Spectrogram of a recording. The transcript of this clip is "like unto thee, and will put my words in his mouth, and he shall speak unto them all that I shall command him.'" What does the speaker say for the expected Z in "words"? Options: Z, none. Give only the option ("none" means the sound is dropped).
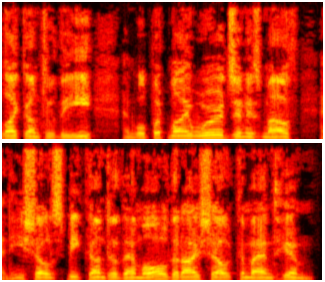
Z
